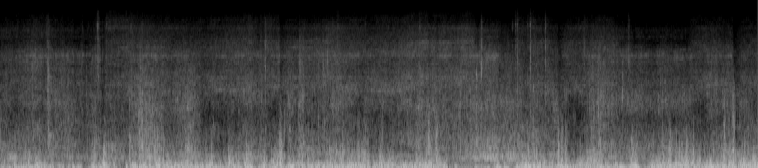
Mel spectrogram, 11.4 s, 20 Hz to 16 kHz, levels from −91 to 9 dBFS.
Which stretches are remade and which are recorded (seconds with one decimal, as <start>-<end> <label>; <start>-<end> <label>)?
0.0-2.4 recorded; 2.4-5.1 remade; 5.1-7.5 recorded; 7.5-8.9 remade; 8.9-11.4 recorded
